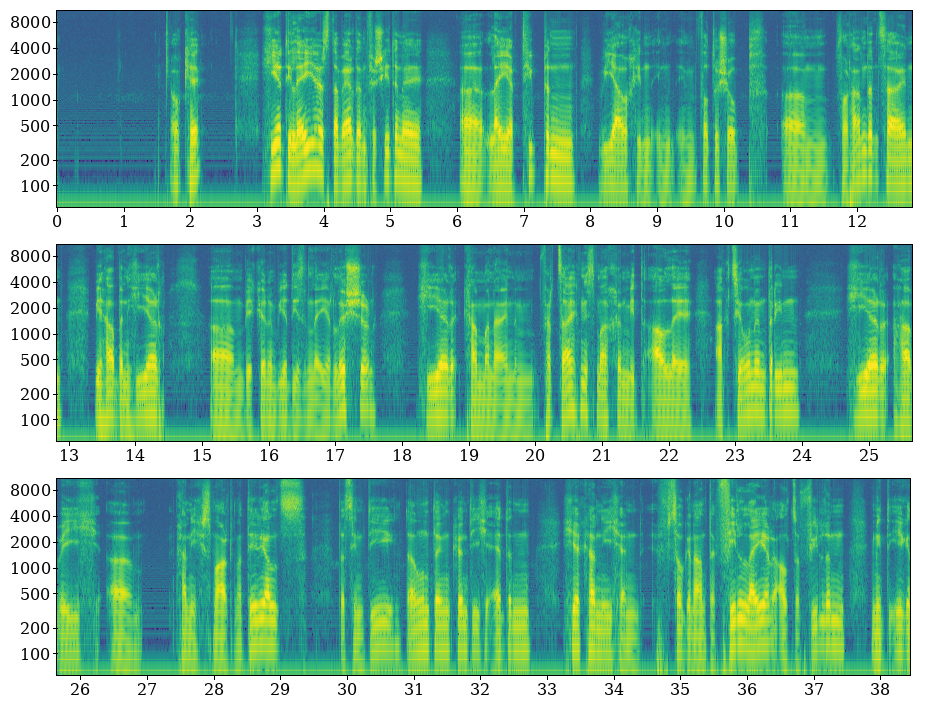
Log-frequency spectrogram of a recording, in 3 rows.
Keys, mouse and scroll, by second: 17.0 click, 31.0 click.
